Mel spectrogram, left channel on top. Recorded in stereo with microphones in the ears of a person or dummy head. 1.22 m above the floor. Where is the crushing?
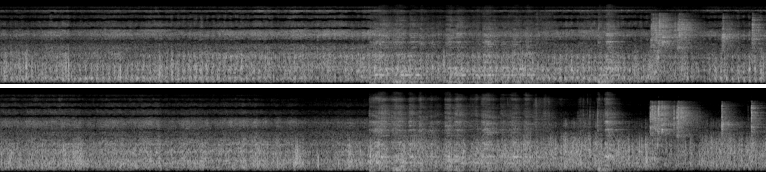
75° right (ahead or behind), 1.9 m.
